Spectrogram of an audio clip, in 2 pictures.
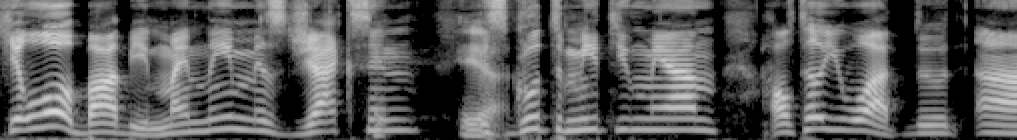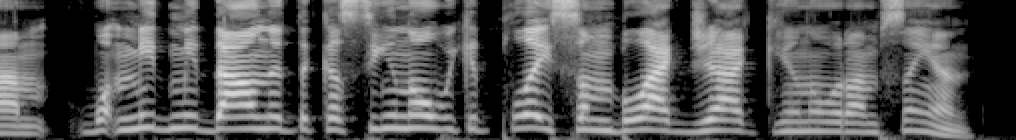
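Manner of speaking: high-pitched put-on East European accent. Improvising a character greeting Bobby, use an Eastern European accent. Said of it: "An East European".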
